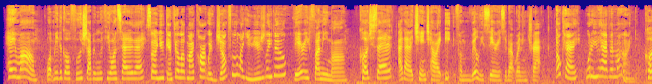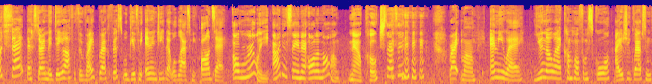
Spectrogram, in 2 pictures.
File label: commercial for healthy eating campaign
